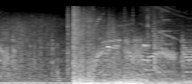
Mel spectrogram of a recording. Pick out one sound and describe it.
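A shell explodes on a tank with a crackling burst.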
